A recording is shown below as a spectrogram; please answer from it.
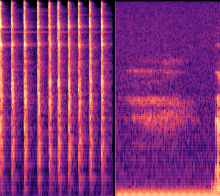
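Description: A fast, even run of sharp ticking clicks, about a dozen a second, from the animated gear logo's sound effect. It stops a little over a second in and gives way to a steady low electrical hum.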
